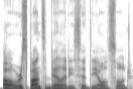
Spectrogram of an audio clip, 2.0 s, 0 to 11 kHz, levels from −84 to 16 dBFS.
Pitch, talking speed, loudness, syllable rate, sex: 95 Hz, 150 wpm, -20 LUFS, 6.2 syllables/s, male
